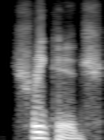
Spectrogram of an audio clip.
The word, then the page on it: shrinkage: American English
